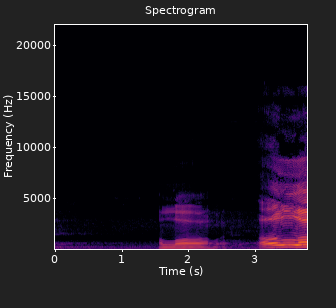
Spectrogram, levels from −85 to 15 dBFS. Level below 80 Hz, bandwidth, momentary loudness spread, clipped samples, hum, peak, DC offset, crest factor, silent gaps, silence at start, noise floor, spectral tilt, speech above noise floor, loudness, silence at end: -68 dBFS; 14 kHz; 25 LU; under 0.1%; none; -8 dBFS; under 0.1%; 20 dB; none; 1.55 s; -63 dBFS; -3 dB/octave; 37 dB; -28 LUFS; 0 s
